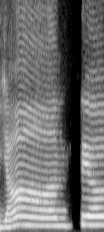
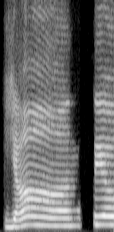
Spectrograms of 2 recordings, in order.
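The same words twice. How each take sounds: Both takes have the same delivery.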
